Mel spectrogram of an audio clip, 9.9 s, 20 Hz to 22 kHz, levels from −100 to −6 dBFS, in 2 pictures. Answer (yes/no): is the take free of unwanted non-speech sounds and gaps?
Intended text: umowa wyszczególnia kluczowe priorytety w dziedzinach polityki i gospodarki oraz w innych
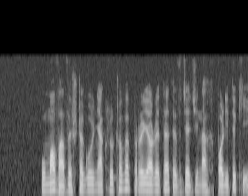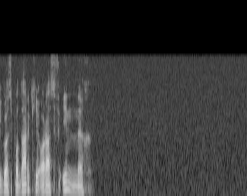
yes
